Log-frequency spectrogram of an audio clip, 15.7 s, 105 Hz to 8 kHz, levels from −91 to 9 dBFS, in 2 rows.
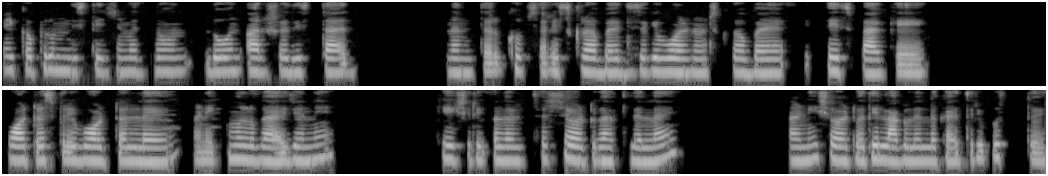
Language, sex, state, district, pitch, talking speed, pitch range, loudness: Marathi, female, Maharashtra, Pune, 220 Hz, 155 wpm, 215-230 Hz, -24 LUFS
